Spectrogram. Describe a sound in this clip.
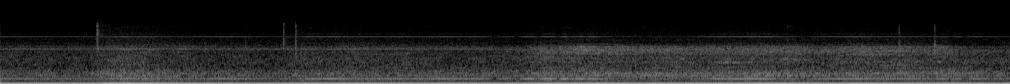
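Crowd noise from a basketball video game plays through a television speaker.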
